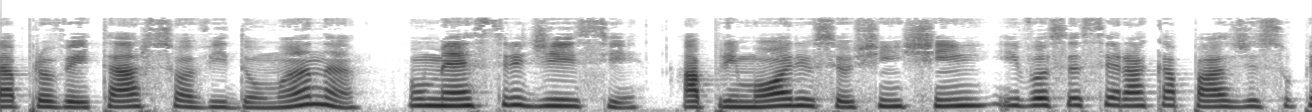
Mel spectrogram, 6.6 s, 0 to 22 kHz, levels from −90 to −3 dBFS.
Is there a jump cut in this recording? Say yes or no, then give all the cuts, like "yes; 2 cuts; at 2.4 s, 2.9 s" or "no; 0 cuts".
yes; 1 cut; at 3.3 s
